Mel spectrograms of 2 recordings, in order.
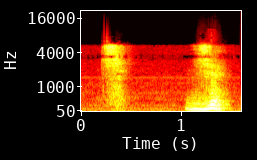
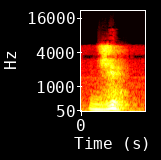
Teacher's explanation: See that? Now, if you take this CH sound and you keep everything in your mouth the same, you just add voicing, it becomes an American J sound, j, j. CH, ch, unvoiced, J voiced, j, ch, j.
